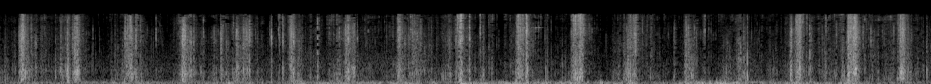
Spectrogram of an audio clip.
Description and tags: footsteps in gravel 1 LOOP
footsteps, gravel, loop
